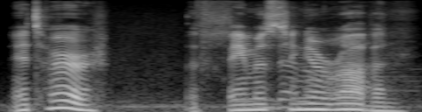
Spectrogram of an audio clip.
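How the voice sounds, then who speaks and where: A woman puts on a young schemer from a video game, a man with a voice dropped low. He is unhurried, self-assured and wry, never rattled. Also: expressive, creaky, slight background noise. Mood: cool, wry.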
